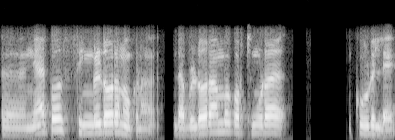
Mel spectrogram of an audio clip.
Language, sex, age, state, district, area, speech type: Malayalam, male, 18-30, Kerala, Thiruvananthapuram, urban, conversation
